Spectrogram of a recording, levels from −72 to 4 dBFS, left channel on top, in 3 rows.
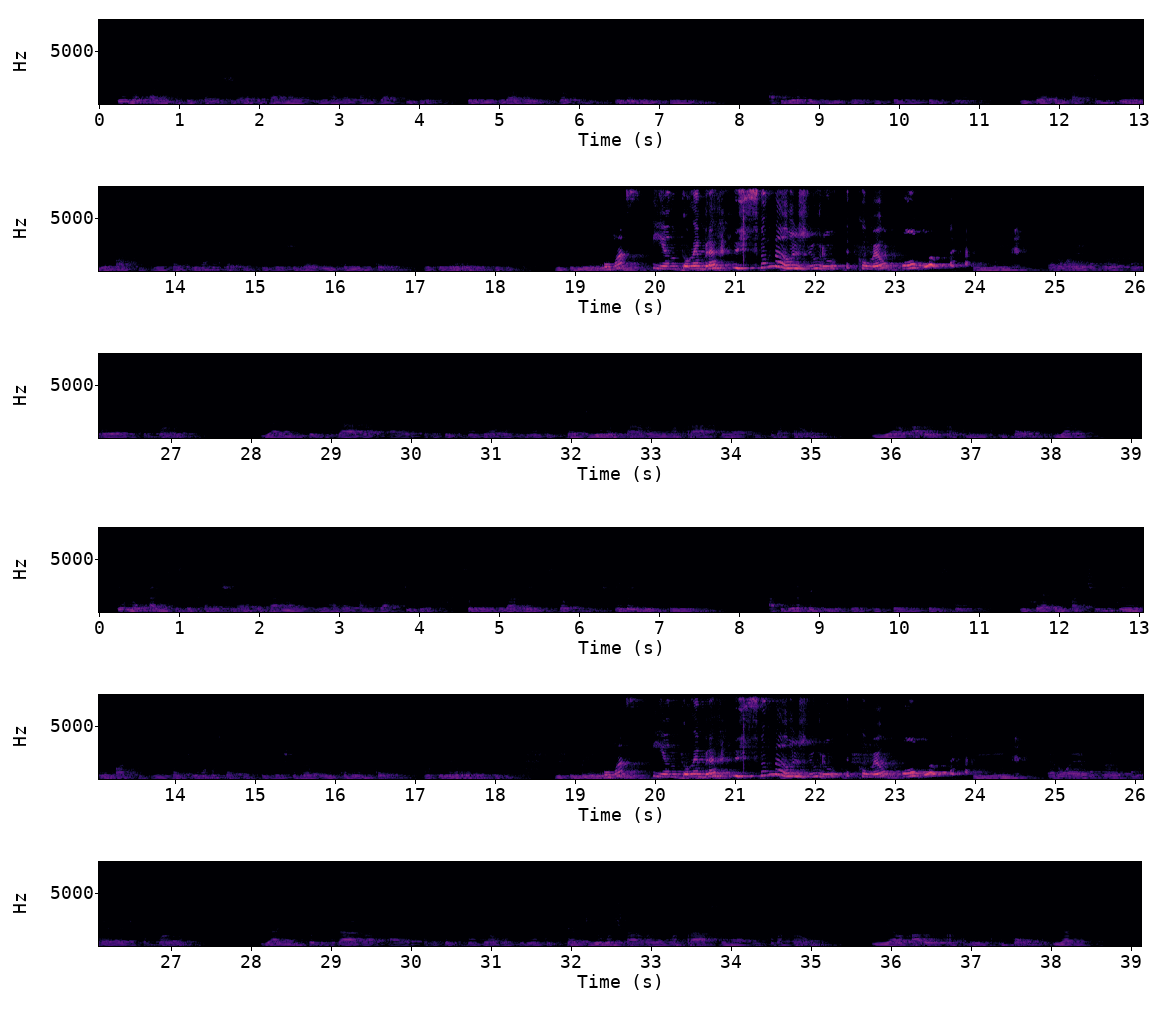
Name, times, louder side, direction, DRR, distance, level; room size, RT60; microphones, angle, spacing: voice 1, 0.0-7.7 8.0-19.9 20.2-20.9 21.5-21.6 22.4-23.0 24.0-27.2 28.1-38.4, equal, 60° right, -1 dB, 3.7 m, -54 dB
voice 2, 20.0-23.6, left 3 dB, 35° left, 7 dB, 1.6 m, -33 dB
25.5 x 16.5 x 8.1 m, 1.0 s
head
